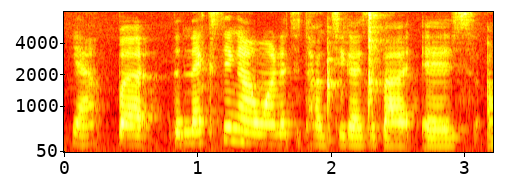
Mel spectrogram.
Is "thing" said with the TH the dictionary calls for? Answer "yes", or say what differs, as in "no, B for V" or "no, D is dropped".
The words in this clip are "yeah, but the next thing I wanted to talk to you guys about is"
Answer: yes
